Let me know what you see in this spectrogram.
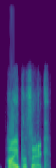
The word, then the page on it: hypothec: British English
